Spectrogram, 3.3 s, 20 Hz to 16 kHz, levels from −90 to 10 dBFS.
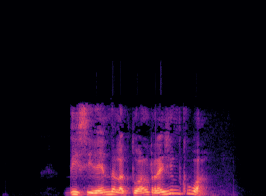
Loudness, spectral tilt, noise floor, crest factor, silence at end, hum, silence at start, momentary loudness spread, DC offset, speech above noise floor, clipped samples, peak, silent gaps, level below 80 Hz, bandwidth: -13 LUFS; -5.5 dB/octave; -77 dBFS; 14 dB; 0.75 s; none; 0.9 s; 6 LU; under 0.1%; 65 dB; under 0.1%; 0 dBFS; none; -58 dBFS; 7.8 kHz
